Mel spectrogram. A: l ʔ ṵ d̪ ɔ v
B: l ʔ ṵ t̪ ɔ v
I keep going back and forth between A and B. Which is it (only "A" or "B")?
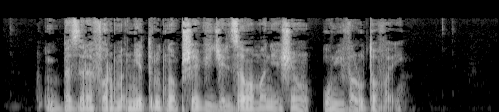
B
